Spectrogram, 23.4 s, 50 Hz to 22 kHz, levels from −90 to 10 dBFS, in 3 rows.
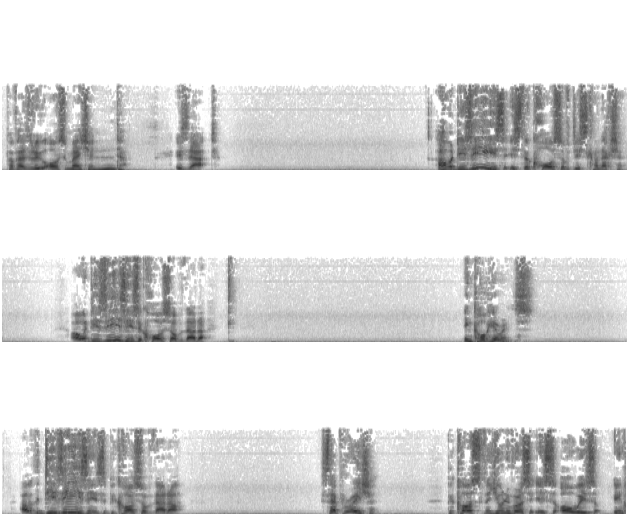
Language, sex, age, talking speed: English, male, 50-69, 90 wpm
